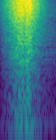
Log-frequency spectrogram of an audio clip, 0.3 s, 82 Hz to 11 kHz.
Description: bullet L to R, nearmiss; hl2

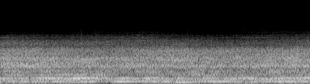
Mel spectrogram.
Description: tunnel tone, city; hl2

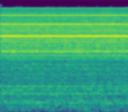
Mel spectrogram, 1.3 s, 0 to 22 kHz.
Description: turret loop, turret wall; hl2

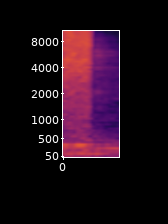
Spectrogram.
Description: spark, electric; hl2

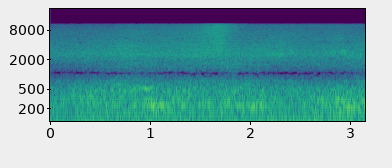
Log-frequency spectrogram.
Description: air suck, incinerator; hl2; citadel

